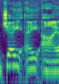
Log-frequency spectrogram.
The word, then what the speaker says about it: Jai: I mean, J-A-I, how do you say it? Jai. Jai. It's an I. You say Jai and I say Jay.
